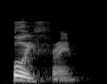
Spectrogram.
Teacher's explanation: Si yo digo boyfriend, hago el acento en boy y hago el acento en girl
